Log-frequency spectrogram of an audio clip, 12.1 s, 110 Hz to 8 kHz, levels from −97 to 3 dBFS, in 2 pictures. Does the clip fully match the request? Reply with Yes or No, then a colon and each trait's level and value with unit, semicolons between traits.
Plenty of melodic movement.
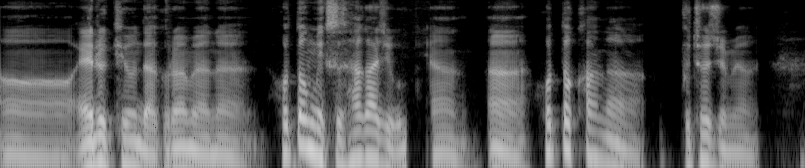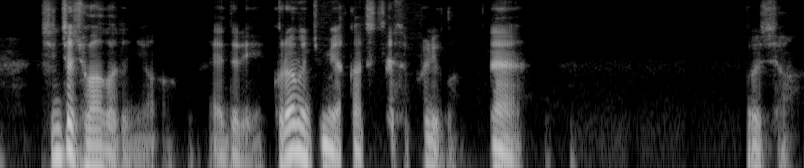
Yes: wide, 8.7 semitones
